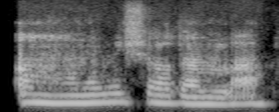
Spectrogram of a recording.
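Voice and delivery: ordinary delivery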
